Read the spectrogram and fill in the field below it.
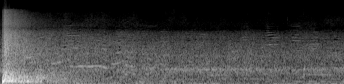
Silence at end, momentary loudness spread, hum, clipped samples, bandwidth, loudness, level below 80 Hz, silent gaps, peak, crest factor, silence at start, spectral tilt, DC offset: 0 s; 16 LU; none; 0.1%; 14 kHz; -22 LUFS; -36 dBFS; none; 0 dBFS; 18 dB; 0 s; -6 dB/octave; under 0.1%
